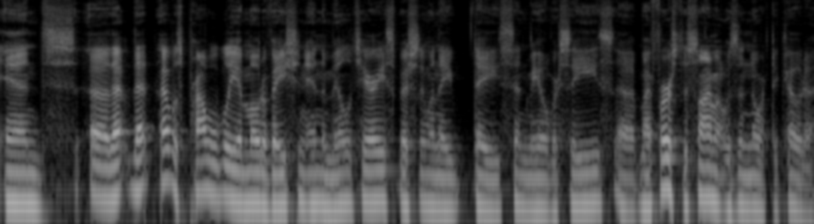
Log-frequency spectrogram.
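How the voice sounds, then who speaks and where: On a very clean recording with a silent background, a man with a Mississippi accent speaks at a medium pitch and a fairly quick pace with ordinary pitch variation. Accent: Southern US (Mississippi). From US South, Biloxi, Mississippi. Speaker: church planting intern, military veteran. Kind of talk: interview, personal testimony.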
